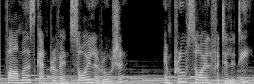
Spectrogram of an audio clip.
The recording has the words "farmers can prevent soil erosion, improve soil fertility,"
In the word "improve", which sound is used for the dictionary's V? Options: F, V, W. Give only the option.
V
